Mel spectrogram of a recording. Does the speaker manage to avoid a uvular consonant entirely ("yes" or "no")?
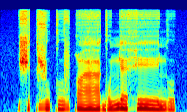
no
